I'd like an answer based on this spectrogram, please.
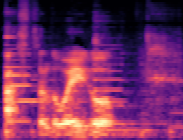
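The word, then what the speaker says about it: hasta luego: And to say until next time or see you then, it's aasta la vista or aa leego.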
